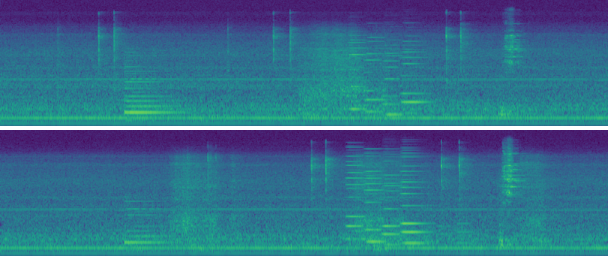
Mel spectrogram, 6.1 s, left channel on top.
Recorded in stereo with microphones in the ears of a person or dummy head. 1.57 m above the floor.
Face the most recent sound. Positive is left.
turn(degrees=-60)  # may be behind; listen again after turning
